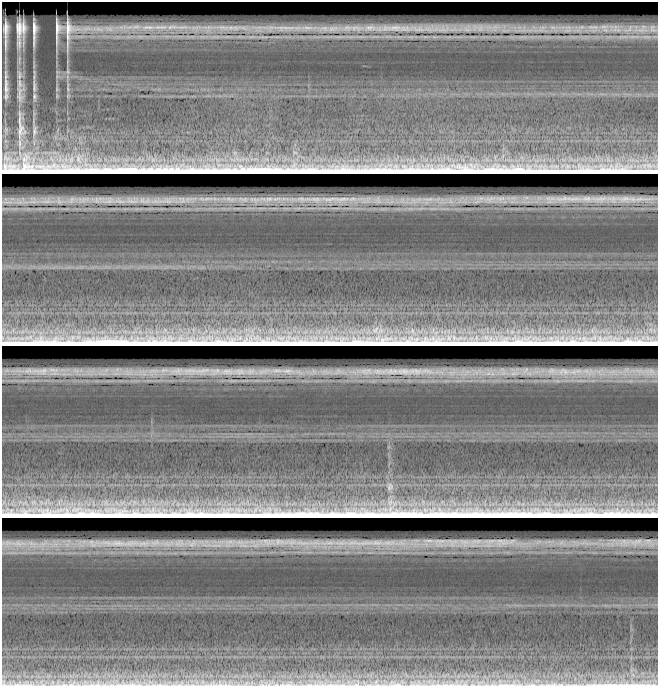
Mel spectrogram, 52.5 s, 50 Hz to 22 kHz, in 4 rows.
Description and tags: HOME TOILET LIGHT 01
The Light in my toilet buzzing
toilet, buzz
